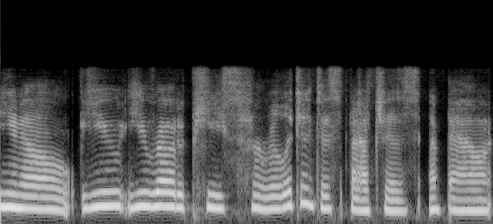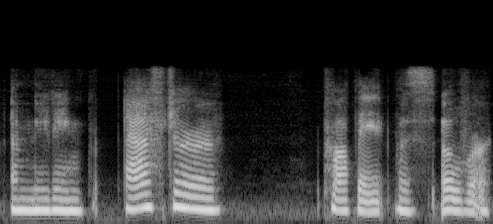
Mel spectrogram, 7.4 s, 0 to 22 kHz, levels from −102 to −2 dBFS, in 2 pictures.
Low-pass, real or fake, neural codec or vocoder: 7.2 kHz; fake; codec, 32 kHz, 1.9 kbps, SNAC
